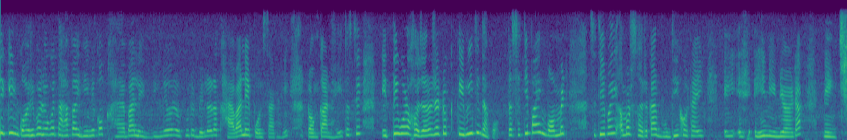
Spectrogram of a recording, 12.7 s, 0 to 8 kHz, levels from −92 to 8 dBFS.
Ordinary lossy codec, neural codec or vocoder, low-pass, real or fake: none; none; 7.2 kHz; real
